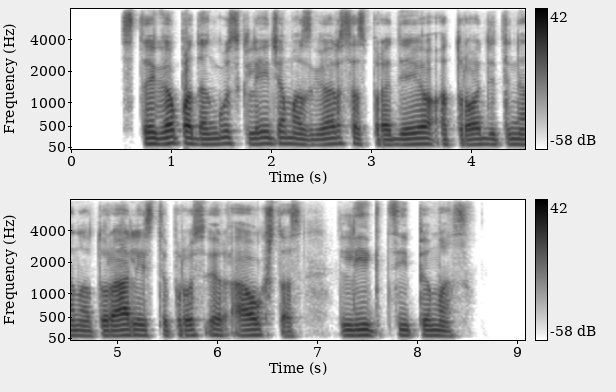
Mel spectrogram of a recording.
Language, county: Lithuanian, Šiauliai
